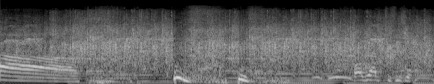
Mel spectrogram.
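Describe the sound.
An audience applauds a guest being introduced, in a steady, dense wash of clapping that runs the whole clip, with voices and tonal sounds rising over it.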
